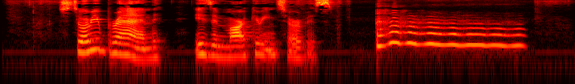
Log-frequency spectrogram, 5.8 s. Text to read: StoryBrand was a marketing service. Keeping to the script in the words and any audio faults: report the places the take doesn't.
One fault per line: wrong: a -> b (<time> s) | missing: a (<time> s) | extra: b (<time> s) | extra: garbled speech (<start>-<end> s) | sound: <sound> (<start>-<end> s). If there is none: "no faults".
wrong: was -> is (1.9 s)
sound: laugh (3.8-5.3 s)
